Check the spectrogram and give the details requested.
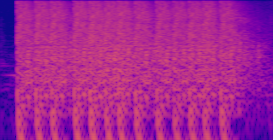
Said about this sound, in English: And their turret shooting at the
